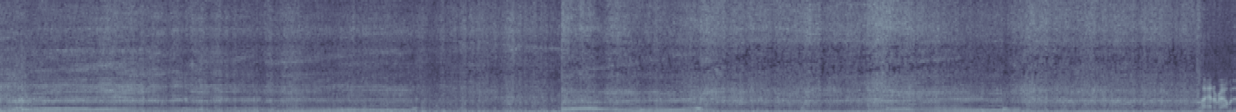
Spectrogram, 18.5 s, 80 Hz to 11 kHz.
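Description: A 2021 Yamaha MT-09 SP engine revs repeatedly while riding, pitch climbing through each gear then dropping at shifts, loud and steady against wind noise with a voice talking over it.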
